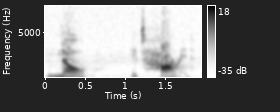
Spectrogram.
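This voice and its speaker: Radio drama: headstrong young tomboy writer, female, emphatic and brusque, bright-toned, on a noisy vintage broadcast. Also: mid-range voice, slow pace. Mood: indignant. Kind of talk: 1940s-50s radio drama acting.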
